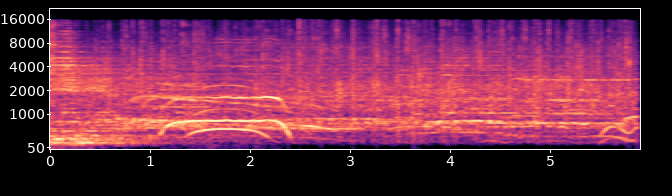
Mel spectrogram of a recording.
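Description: A band plays music on stage.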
